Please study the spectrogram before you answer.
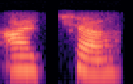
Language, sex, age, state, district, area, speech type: Bengali, female, 18-30, West Bengal, Purulia, rural, conversation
